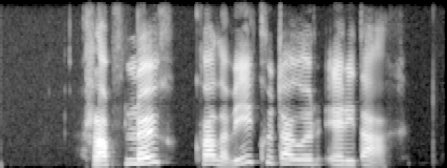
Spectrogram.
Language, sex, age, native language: Icelandic, female, 50-59, Icelandic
